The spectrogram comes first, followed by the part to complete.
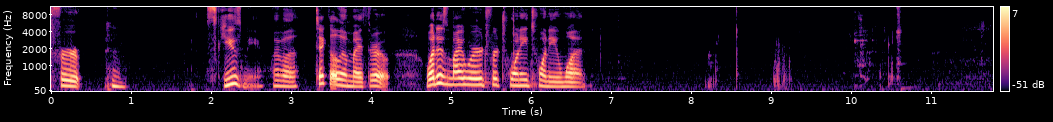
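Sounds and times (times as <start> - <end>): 
speech: 0.1 - 1.0, 2.0 - 6.8
mouth clicks and slurping while drinking water: 8.2 - 9.4, 10.0 - 10.7
person gulping and swallowing water: 8.2 - 9.4, 10.0 - 10.7.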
